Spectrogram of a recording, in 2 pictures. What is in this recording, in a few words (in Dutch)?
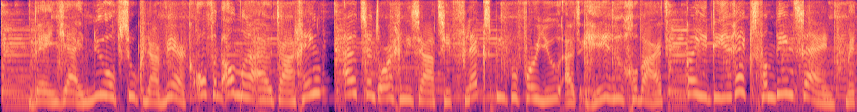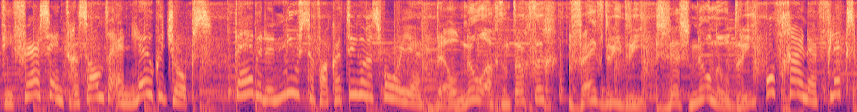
radio bericht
